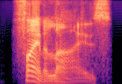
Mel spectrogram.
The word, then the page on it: finalize: British English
